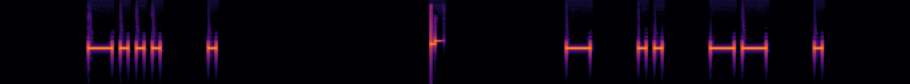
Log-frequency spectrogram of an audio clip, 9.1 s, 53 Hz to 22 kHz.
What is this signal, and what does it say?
Morse code, heard as a keyed tone, about 15 wpm, spaced as for 11 wpm, 700 Hz. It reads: BE TIME
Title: 2x Character Spacing - Top 100 Words - 15wpm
